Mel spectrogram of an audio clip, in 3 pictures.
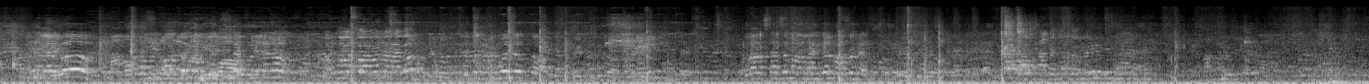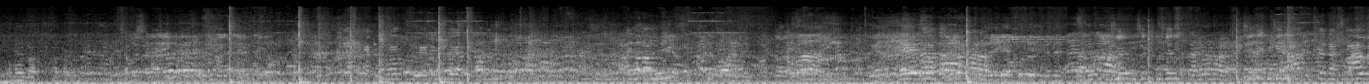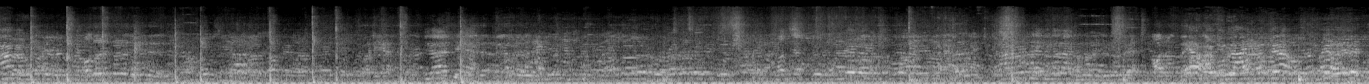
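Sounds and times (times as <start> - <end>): market chatter: 0.0 - 41.0.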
